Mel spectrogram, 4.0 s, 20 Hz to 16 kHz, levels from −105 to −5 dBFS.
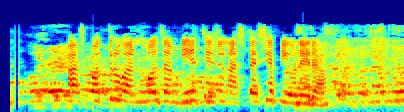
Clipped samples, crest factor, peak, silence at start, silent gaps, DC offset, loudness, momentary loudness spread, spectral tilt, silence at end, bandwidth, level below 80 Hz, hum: under 0.1%; 16 dB; 0 dBFS; 0.1 s; none; under 0.1%; -16 LUFS; 7 LU; -2.5 dB/octave; 0 s; 8 kHz; -64 dBFS; none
